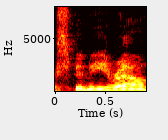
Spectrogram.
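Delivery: ordinary delivery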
